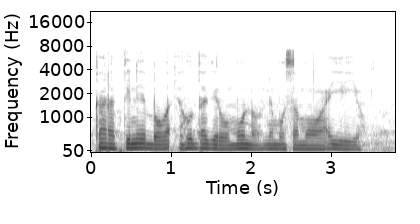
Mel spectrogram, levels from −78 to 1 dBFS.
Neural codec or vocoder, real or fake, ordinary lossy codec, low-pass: codec, 16 kHz, 8 kbps, FreqCodec, larger model; fake; none; 7.2 kHz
